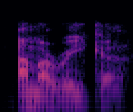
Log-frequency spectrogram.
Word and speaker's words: America: Oh, it's pronounced America.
